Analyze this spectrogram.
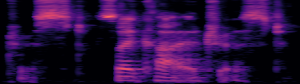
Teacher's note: at the end I have trist with the lax I vowel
